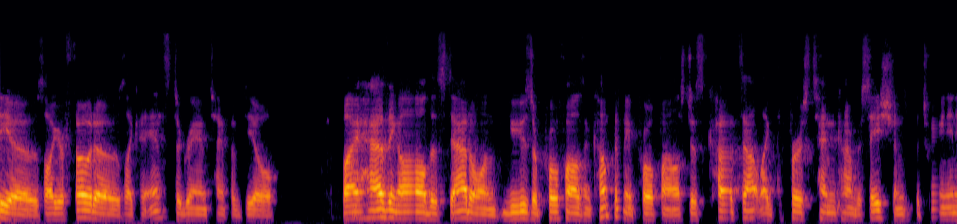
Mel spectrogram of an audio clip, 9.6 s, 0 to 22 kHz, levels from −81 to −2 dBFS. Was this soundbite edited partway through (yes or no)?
yes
